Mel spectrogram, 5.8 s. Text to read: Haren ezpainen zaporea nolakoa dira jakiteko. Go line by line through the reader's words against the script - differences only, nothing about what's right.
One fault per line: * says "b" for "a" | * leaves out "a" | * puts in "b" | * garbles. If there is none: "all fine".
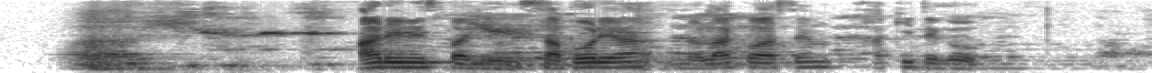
* says "zen" for "dira"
